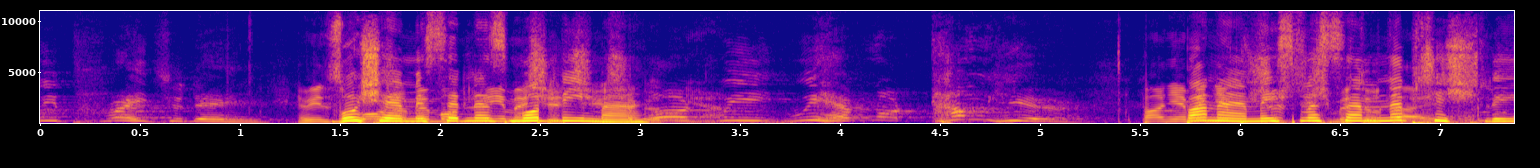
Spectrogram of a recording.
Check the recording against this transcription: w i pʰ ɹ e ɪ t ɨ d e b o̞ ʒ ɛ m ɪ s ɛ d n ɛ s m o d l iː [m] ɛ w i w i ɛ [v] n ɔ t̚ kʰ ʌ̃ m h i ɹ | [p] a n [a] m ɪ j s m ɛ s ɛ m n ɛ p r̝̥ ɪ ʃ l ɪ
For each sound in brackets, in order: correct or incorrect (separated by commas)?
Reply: correct, correct, correct, incorrect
